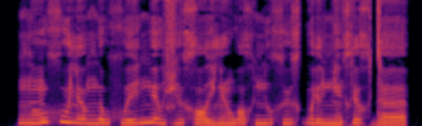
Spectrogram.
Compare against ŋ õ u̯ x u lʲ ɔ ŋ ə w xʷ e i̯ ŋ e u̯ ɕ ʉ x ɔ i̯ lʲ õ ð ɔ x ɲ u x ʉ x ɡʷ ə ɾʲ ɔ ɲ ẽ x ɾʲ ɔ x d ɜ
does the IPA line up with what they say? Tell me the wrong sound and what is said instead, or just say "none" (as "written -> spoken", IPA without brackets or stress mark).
ð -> w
